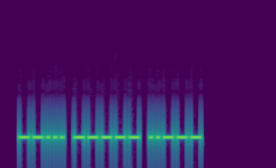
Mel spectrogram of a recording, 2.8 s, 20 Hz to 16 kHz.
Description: Morse code, heard as a keyed tone, about 34 wpm, 700 Hz. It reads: 702
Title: Numbers - 3-Digit 35wpm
